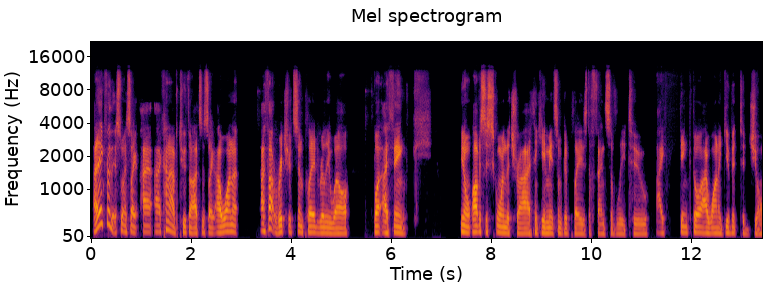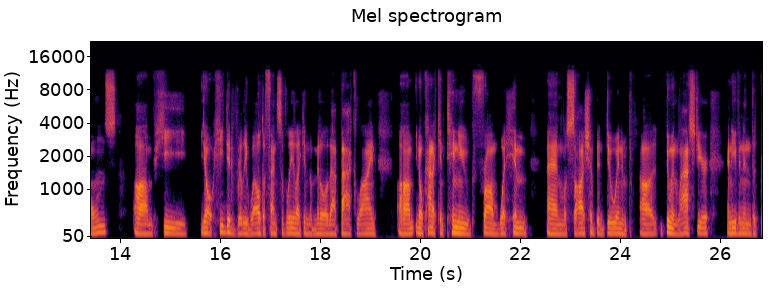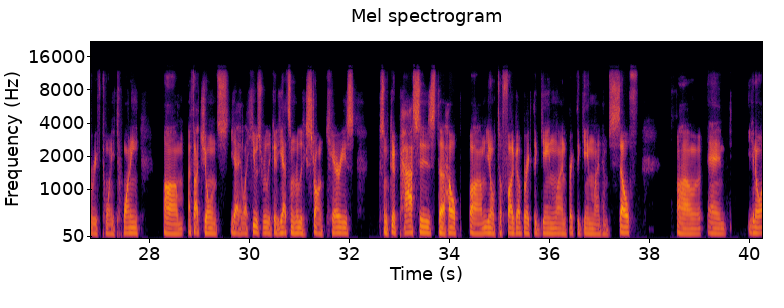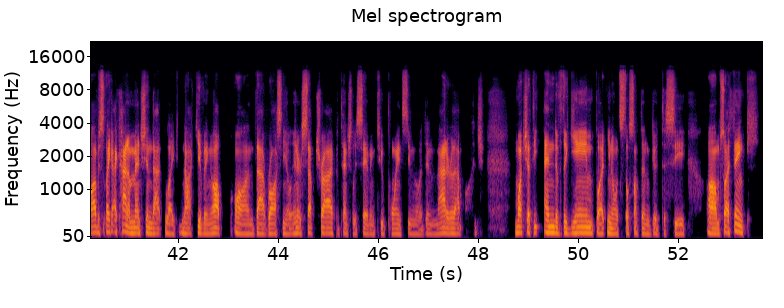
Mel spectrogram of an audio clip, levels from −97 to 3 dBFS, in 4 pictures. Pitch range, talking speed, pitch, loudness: 100-115 Hz, 205 wpm, 105 Hz, -25 LUFS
